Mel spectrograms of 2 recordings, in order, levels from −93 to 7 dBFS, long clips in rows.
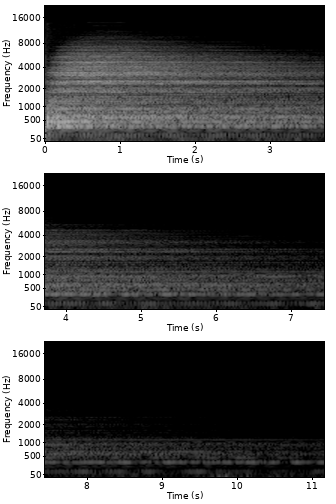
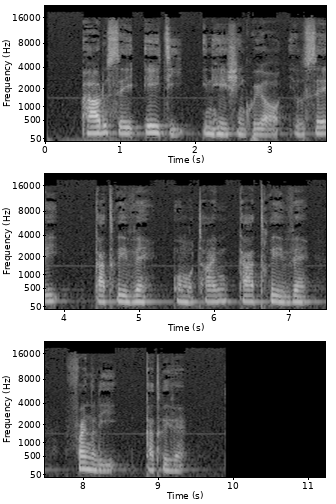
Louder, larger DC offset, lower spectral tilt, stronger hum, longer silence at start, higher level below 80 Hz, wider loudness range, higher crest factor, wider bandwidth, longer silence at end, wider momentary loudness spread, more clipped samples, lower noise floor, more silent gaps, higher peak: second, -34 LUFS vs -24 LUFS; neither; second, -1.5 dB/octave vs -4 dB/octave; neither; about the same, 0 s vs 0 s; second, -76 dBFS vs -54 dBFS; first, 26 LU vs 7 LU; about the same, 22 dB vs 22 dB; second, 11.5 kHz vs 19 kHz; first, 3.75 s vs 1.85 s; first, 27 LU vs 14 LU; neither; first, -71 dBFS vs -44 dBFS; neither; second, -18 dBFS vs -2 dBFS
